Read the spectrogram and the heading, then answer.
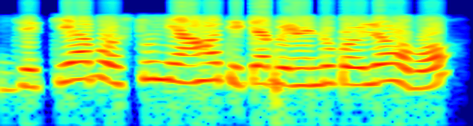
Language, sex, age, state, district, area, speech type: Assamese, female, 60+, Assam, Dhemaji, rural, conversation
